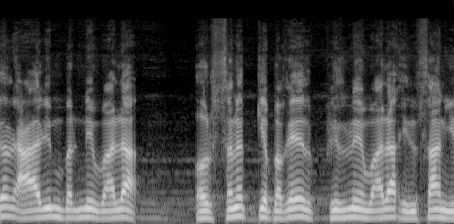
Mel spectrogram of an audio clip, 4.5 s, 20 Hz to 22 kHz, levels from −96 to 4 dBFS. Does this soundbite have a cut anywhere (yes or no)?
no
